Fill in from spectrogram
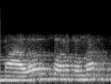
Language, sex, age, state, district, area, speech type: Odia, female, 45-60, Odisha, Khordha, rural, conversation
